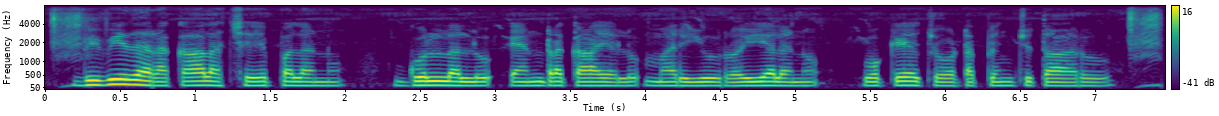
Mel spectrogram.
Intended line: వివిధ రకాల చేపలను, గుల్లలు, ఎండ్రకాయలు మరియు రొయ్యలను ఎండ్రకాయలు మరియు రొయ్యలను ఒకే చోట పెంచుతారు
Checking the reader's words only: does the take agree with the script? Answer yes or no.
no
